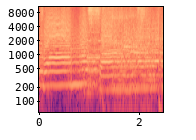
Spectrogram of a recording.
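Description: Band playing an instrumental passage of a slow ballad, with long sustained chord notes that change to a new chord about a second in.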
